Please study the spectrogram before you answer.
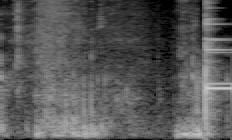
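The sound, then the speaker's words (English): A single bright bell ding strikes near the end and rings on with a clear, sustained metallic tone, following a stretch of soft rustling and shuffling noise. “What was that? Was that the bell?”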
